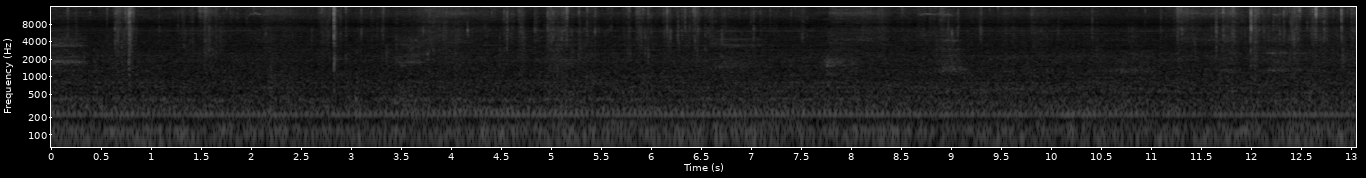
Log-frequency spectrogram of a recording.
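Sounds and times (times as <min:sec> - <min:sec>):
spinning cable patter: 0:00.0 - 0:07.7, 0:08.5 - 0:13.0
drain snake motor hum: 0:00.0 - 0:13.0.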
